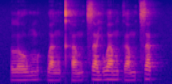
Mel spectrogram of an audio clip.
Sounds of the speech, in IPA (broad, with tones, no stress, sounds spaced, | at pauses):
l o˨˧ w m ʊ˧ k̚ w ɐ˨ ŋ kʰ ɐ˨˧ m t͡s ɐ˧ j w ɐ˧ m k ɐ˨˧ m t͡s ɐ˥ k̚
